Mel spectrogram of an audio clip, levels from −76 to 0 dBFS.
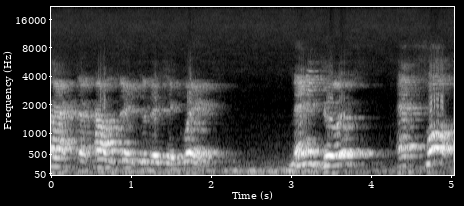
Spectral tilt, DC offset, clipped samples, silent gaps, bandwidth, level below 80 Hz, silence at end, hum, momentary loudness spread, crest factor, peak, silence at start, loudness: -5.5 dB/octave; under 0.1%; 0.4%; none; over 20 kHz; -38 dBFS; 0 s; none; 21 LU; 12 dB; 0 dBFS; 0 s; -11 LUFS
